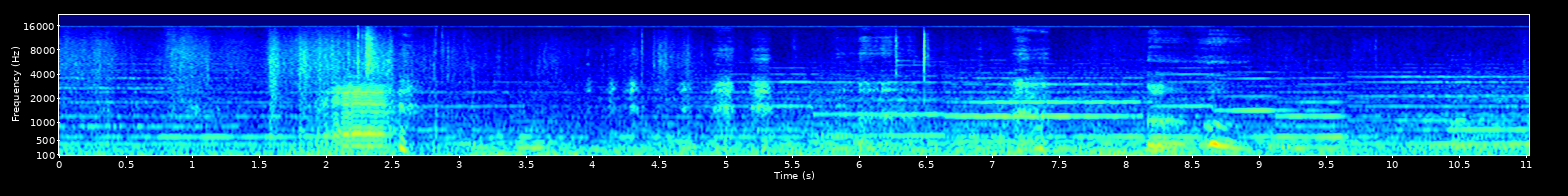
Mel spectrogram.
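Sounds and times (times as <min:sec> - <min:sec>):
background music: 0:00.0 - 0:11.0
ram bleating: 0:01.9 - 0:02.7.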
